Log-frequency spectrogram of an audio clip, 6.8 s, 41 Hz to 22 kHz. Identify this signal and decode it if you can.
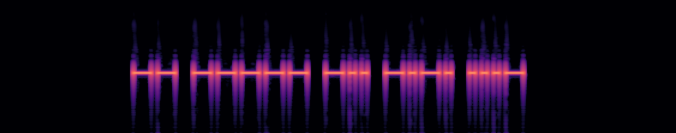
Morse code, heard as a keyed tone, about 20 wpm, 700 Hz. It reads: M0DCV
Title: DXCC-100 Call Signs - 5 Characters - 20wpm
